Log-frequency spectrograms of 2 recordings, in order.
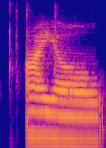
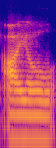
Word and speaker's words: aisle: Aisle, like this, you know, the corridor, the aisle of the airplane. Sabe o corredor do aeroporto? Aisle. Então, você não vai pronunciar o S, vai ser aisle, because the S is before the L.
